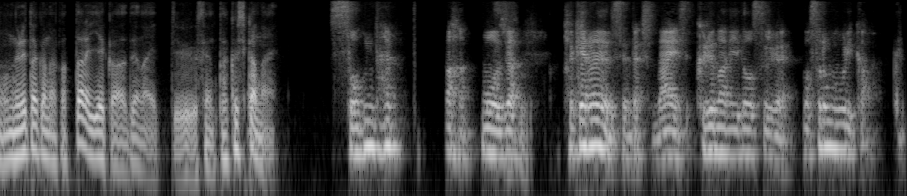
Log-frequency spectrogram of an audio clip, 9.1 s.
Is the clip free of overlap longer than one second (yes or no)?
yes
